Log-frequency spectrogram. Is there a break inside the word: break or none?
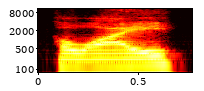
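none. The word is said smoothly without a break. The speaker calls it wrong. "most people just say Hawaii"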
